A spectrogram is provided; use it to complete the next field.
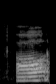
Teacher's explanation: The t sound is a voiceless stop sound. The sound for t is t, as in the beginning of tall and the end of ant.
